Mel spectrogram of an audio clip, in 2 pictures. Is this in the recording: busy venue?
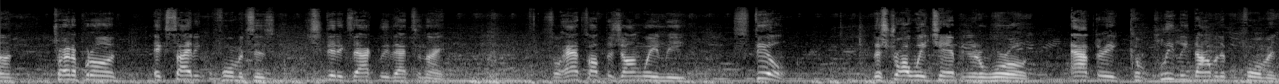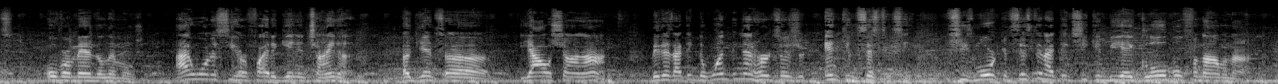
yes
